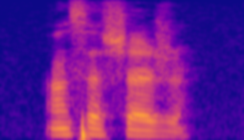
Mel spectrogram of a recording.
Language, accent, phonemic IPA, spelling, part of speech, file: French, France, /ɑ̃.sa.ʃaʒ/, ensachage, noun, LL-Q150 (fra)-ensachage.wav
- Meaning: bagging (all senses)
